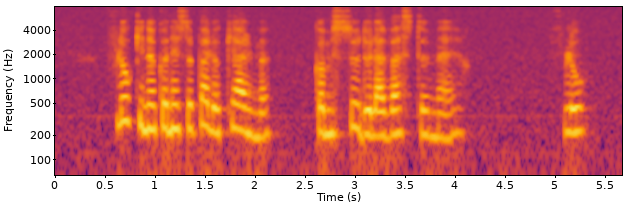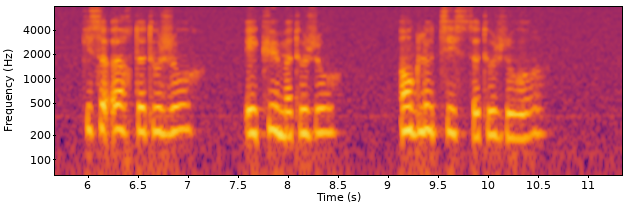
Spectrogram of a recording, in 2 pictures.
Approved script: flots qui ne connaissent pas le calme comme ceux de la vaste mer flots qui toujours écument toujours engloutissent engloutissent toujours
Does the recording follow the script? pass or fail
fail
